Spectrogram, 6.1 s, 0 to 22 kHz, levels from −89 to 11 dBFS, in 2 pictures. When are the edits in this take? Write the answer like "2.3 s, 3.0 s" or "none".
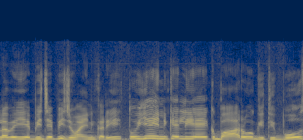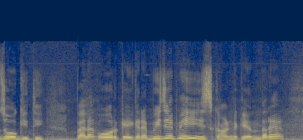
3.9 s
